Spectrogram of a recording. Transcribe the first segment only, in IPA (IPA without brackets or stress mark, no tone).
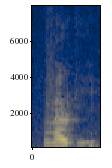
v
